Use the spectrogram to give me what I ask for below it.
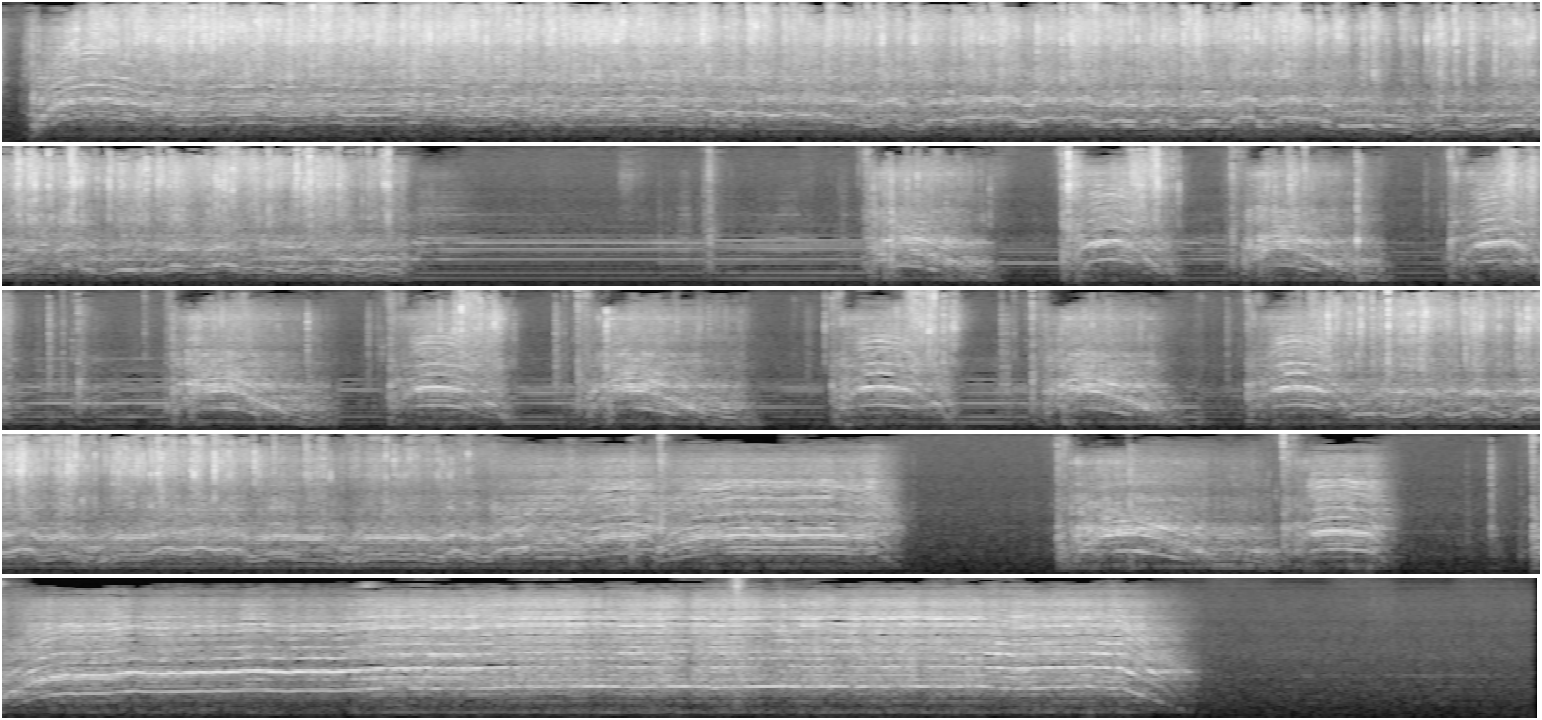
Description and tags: Killing the paper shredder with too many sheets. Then trying to get the paper out backwards and forwards. Etc.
